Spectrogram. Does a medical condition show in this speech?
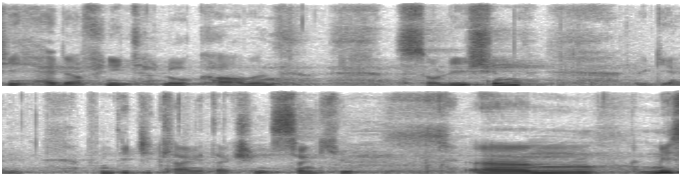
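No.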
